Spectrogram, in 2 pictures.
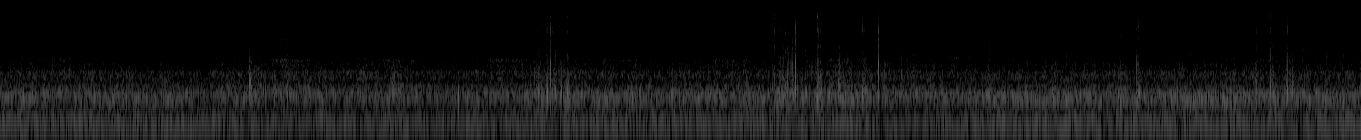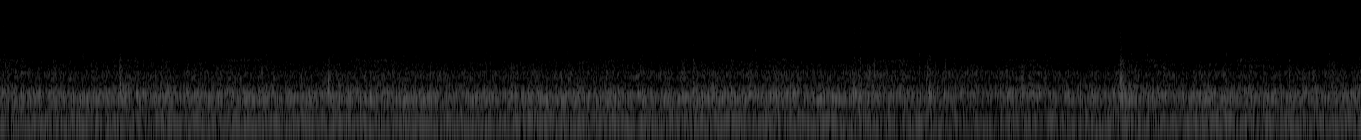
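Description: Tyres roll steadily over rough pavement.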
